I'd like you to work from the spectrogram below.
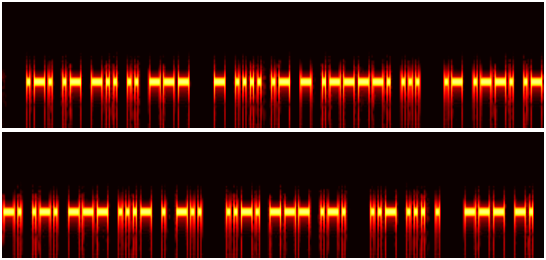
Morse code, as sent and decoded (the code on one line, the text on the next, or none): .-. .- -.. .. --- / - .... .- - .----. ... / .- .--. .--. .-. --- ...- . -.. / ..-. --- .-. / ..- ... / --- -.
RADIO THAT'S APPROVED FOR USE ON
